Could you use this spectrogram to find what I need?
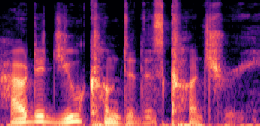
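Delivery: mock-angry tone. Reading out a message in the tone it was written, mock-angry. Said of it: "angry, I said it angry".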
